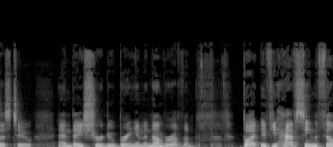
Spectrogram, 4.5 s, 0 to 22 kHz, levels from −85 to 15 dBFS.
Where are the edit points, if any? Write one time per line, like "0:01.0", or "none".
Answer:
none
